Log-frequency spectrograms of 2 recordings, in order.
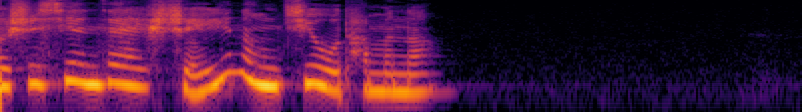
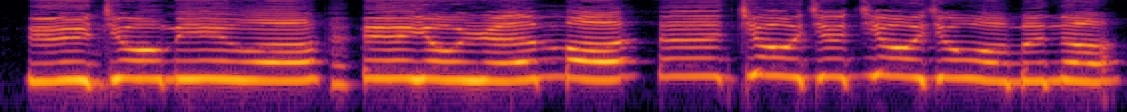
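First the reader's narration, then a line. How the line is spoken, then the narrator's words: Wailing cries. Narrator (Chinese): 三个动物嚎啕大哭起来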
